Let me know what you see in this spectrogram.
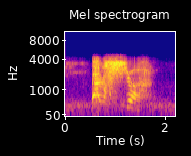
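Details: Loud, sudden sneeze with a sharp voiced burst and trailing hiss, part of a very long sneezing fit attributed to spring allergies.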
